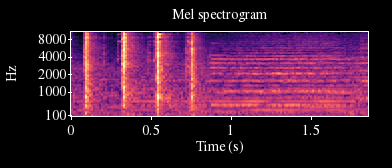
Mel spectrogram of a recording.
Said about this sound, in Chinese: 突然间，从楼下传来一阵急促的敲门声，再次惊动了他们。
